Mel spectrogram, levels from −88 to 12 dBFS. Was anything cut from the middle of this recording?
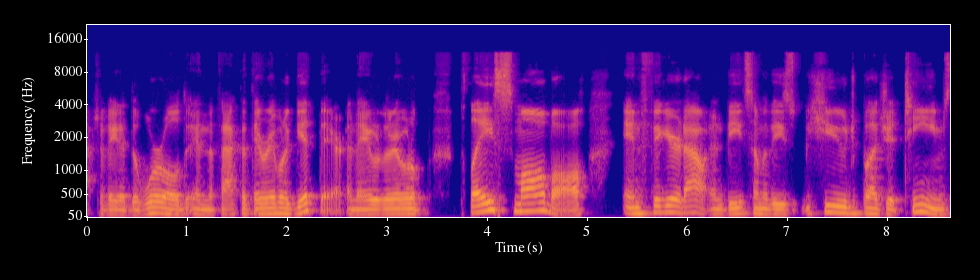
no; 0 cuts

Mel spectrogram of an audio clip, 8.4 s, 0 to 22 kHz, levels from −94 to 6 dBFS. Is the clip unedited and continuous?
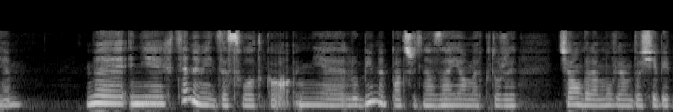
yes; 0 cuts

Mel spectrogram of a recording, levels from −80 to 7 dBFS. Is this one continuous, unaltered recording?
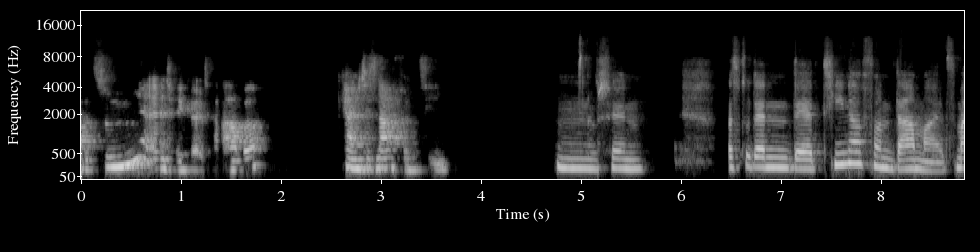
no; 2 cuts; at 5.2 s, 6.6 s

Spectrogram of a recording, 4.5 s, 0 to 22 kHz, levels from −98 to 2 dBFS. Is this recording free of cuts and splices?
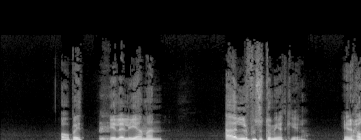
no; 1 cut; at 1.0 s

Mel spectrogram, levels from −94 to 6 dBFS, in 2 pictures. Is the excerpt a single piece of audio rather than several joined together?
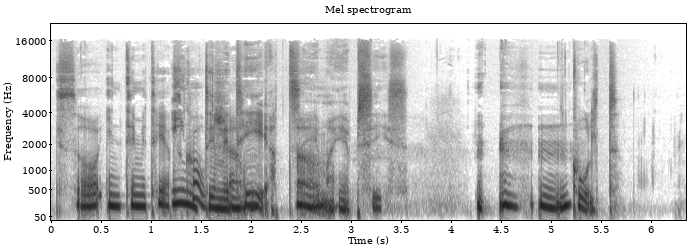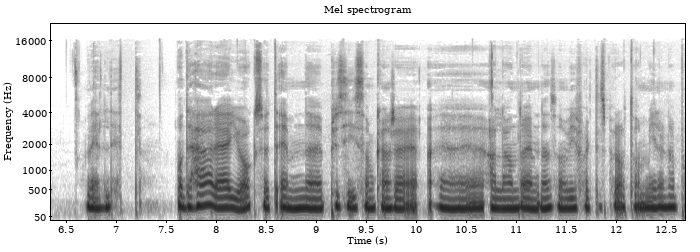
yes; 0 cuts

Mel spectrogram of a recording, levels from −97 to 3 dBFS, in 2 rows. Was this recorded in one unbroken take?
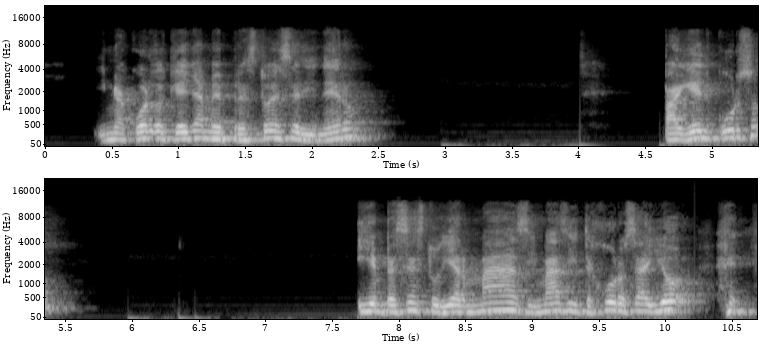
yes; 0 cuts

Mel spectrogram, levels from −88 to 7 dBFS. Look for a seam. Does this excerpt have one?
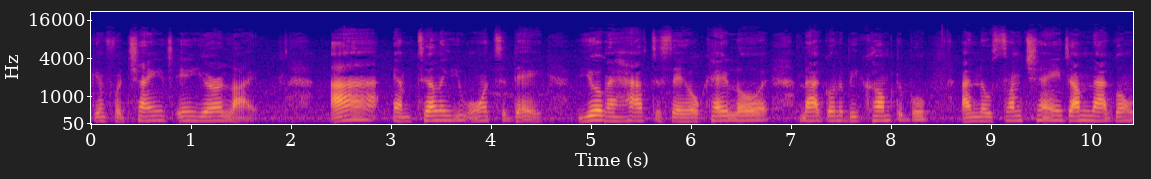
yes; 2 cuts; at 5.1 s, 7.1 s

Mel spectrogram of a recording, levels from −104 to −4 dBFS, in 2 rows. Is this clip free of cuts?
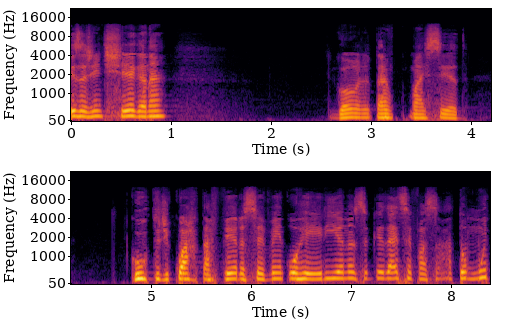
no; 2 cuts; at 3.2 s, 6.3 s

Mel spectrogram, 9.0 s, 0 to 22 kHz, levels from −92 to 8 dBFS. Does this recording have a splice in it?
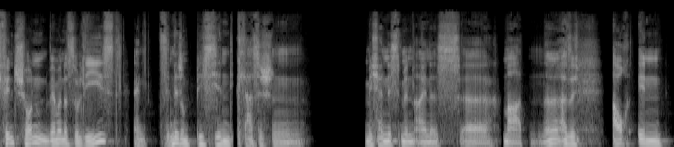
yes; 5 cuts; at 1.7 s, 2.4 s, 3.1 s, 6.7 s, 7.7 s

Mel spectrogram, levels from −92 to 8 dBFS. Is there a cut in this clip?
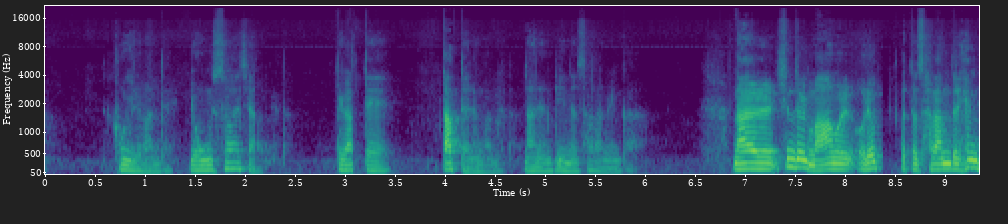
yes; 6 cuts; at 2.1 s, 3.1 s, 4.2 s, 5.1 s, 7.6 s, 8.4 s

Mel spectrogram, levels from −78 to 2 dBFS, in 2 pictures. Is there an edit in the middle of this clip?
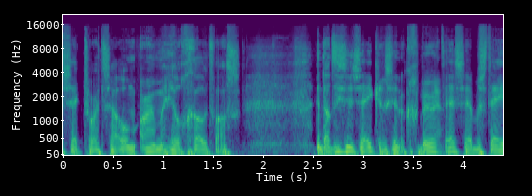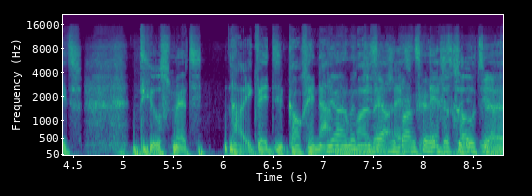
no; 0 cuts

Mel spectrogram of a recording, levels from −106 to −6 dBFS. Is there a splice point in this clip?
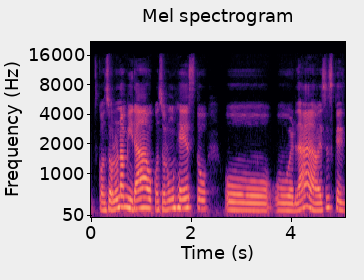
no; 0 cuts

